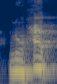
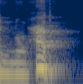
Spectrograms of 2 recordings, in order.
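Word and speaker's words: نحاة: baina kaunihi na'tan marfuan annuhat ini kita bacanya nuhah nuhat ya bacanya nuhat nah nuhat ahli nahwu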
